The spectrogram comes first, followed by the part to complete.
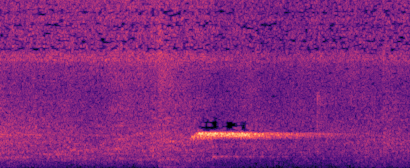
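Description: Ice hockey referee's whistle, one steady high blast of about a second, about two seconds in, stopping play, over the general noise of the rink.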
